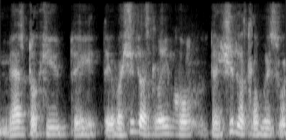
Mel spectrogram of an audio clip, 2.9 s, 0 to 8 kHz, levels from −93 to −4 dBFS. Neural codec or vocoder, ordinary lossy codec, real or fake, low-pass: vocoder, 22.05 kHz, 80 mel bands, HiFi-GAN; AAC, 48 kbps; fake; 7.2 kHz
